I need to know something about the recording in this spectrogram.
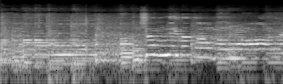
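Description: Live rock band playing through a PA, with electric and acoustic guitars.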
